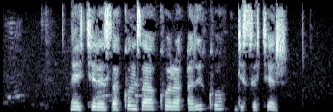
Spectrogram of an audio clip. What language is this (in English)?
Kinyarwanda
